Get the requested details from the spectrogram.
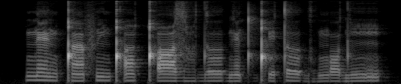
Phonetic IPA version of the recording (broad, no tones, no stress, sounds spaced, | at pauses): n ɛ̃ ŋ ǃ ã f ĩ ǃʼ ɑ̃ ǃʼ ɑ z ɑ̤ d ɤ ɡ ɛ̃ t ǃʼ ɪ t ɤ ɡ o̤ ŋ ɔ d ĩ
